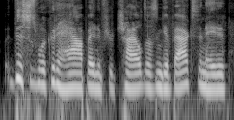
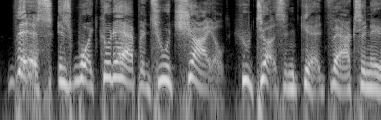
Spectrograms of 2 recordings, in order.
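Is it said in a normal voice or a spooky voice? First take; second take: normal; spooky. First: It is said in a normal, serious voice. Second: It is said in a creepy, spooky monster voice.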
